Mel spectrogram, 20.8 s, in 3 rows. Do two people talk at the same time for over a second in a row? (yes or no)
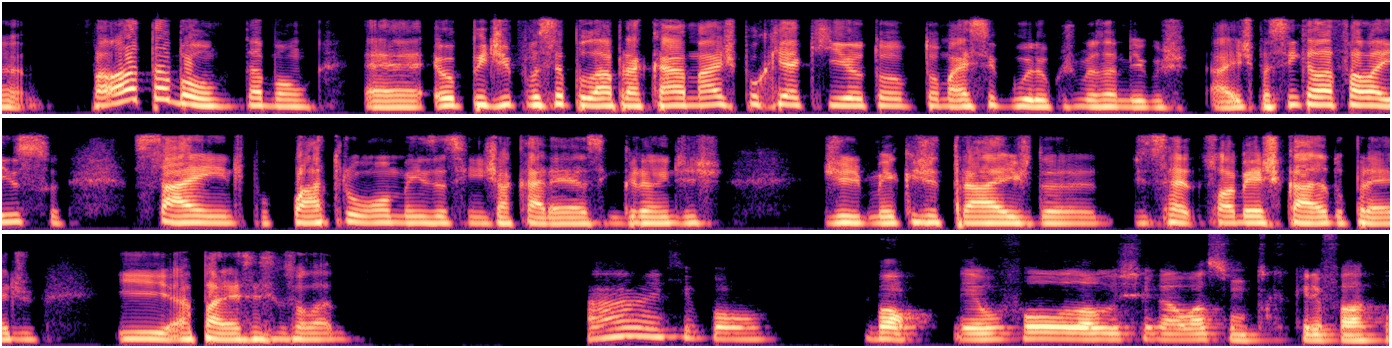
no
